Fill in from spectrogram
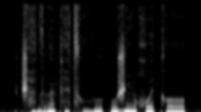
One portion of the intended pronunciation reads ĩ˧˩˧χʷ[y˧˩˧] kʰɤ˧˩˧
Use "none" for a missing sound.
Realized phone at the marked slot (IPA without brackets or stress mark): e˧˩˧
